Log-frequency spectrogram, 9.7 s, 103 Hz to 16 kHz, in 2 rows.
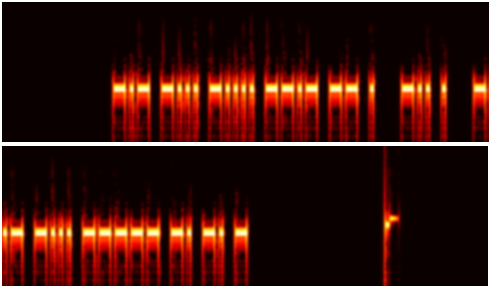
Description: Morse code, heard as a keyed tone, about 29 wpm, 700 Hz. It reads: KB6QME DE KB0NNT
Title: USA Callsign DE Callsign - 6 Characters - 30wpm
